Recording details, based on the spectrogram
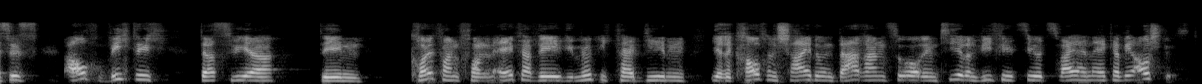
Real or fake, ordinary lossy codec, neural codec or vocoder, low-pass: fake; MP3, 48 kbps; codec, 44.1 kHz, 2.6 kbps, DAC; 7.2 kHz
